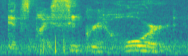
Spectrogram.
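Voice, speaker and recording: Woman reading as an excitable, scheming old grandpa. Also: mid-range voice, slow pace, in a whisper, far from the mic, close to an everyday voice. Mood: conspiratorial. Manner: hushed, urgent, emphatic storybook delivery.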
